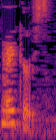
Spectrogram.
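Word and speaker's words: MACRS: accelerated cost recovery system it's commonly referred to by its initials M A RS and pronounced makers under Section 179 of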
